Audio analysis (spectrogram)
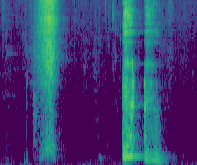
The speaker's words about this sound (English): By the way, forgive me today. You may hear me clear my throat a lot today. I've been, it's been a rough few weeks.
